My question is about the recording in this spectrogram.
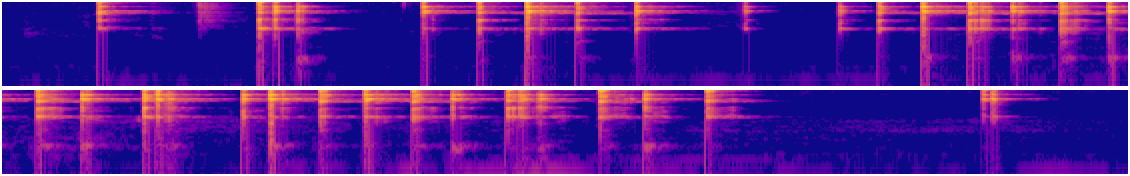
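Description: Metal teaspoon stirring tea in a ribbed glass tumbler, clinking against the glass with a short ring on each strike. A few spaced clinks come first, then a quick run of clinks from the stirring, and a last single clink near the end.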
